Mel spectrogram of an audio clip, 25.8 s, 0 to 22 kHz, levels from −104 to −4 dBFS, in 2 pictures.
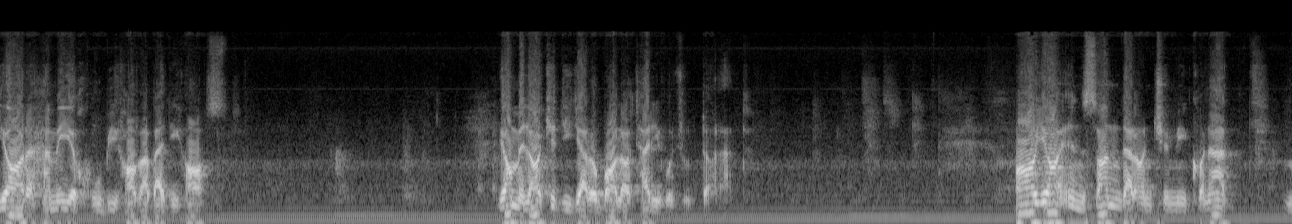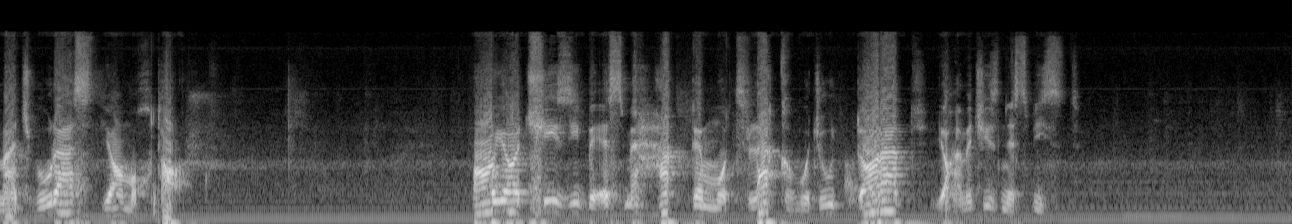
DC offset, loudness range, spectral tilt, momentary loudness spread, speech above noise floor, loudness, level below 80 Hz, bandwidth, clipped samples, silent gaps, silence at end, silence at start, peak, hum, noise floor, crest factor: under 0.1%; 9 LU; -5.5 dB/octave; 13 LU; 27 dB; -28 LUFS; -54 dBFS; 13 kHz; under 0.1%; none; 2.3 s; 0 s; -12 dBFS; 50 Hz at -55 dBFS; -55 dBFS; 18 dB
